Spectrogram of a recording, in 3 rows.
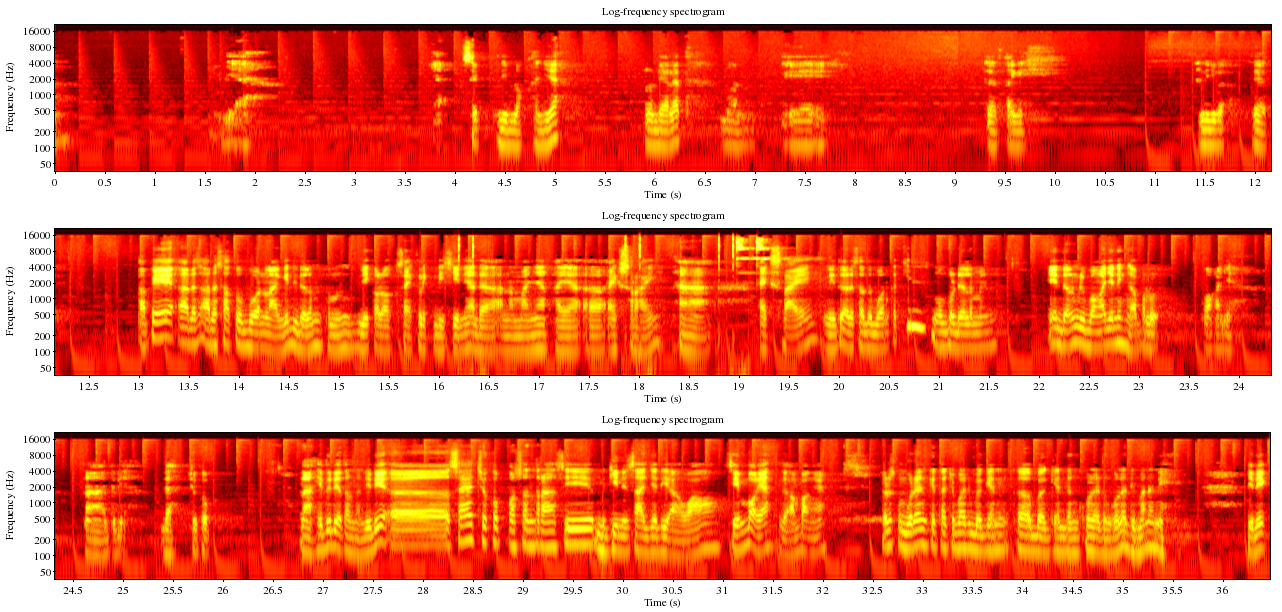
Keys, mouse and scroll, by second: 1.4-2.9 drag, 3.2 middle click, 4.1 click, 5.5 Delete, 7.3 click, 7.9-8.9 drag, 9.7 Delete, 10.9 click, 11.6 Delete, 17.3 click, 18.7 click, 19.3 click, 20.4 click, 21.3 click, 23.3 Delete, 25.8 click, 26.6-27.6 middle drag, 27.6-28.3 scroll down 2, 28.9-30.0 middle drag, 28.9 scroll down 1, 30.0 scroll down 2, 31.3-32.3 middle drag, 32.7 shift+middle click, 33.8-34.4 scroll up 2, 34.4-36.4 middle drag.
